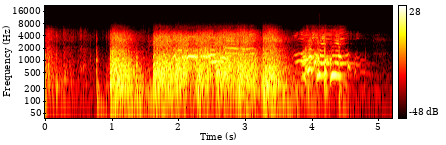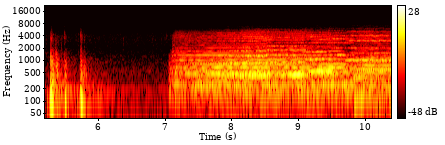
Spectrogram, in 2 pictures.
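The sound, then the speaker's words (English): A loud, dense volley of rapid gunshots from several police guns, a few more sharp scattered shots after a pause, then a sustained swelling musical chord takes over. “Ruth faced that door, fired a shot into the ceiling, and the guns of the police chopped her down.”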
